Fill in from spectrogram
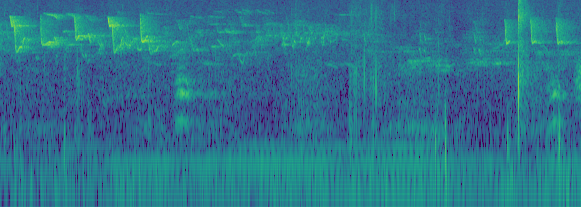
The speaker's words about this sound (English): Some ravens here. Ooh, raucous. Yeah, carrion crow. A bit of comparison.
